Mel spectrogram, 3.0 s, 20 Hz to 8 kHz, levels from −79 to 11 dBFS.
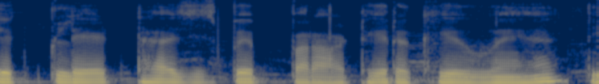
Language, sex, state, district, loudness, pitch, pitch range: Hindi, male, Bihar, Purnia, -20 LUFS, 105 Hz, 100-110 Hz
